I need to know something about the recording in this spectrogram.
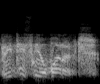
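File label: Serbian attack position mood low, speech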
